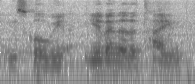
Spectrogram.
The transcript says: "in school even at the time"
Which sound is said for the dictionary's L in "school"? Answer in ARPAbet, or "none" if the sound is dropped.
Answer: W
